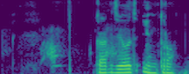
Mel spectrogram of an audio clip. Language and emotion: Russian, neutral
